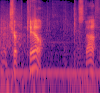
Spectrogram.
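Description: An explosion booms in a video game.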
